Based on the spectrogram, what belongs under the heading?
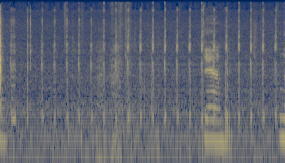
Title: Low battery Vtech Ferris wheel toy malfunctioning/making weird noises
